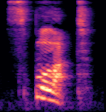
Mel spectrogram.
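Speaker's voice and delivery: ordinary delivery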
